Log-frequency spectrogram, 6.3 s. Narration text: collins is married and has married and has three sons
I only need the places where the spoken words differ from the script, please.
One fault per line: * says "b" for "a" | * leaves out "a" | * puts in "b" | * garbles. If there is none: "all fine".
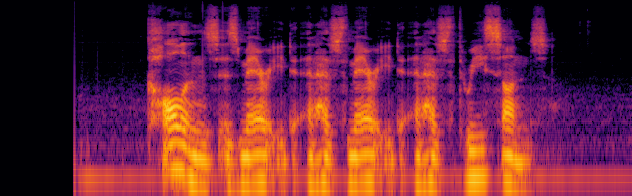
all fine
